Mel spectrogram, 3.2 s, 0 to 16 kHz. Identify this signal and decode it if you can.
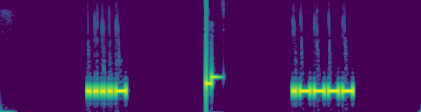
Morse code, heard as a keyed tone, about 44 wpm, 700 Hz. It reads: 4 1
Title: Single Letter-Number - Rapid-Fire 45wpm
